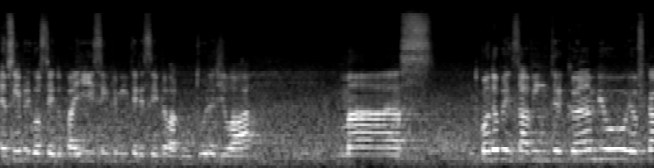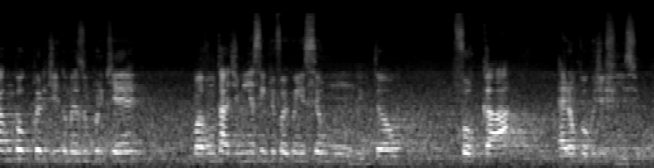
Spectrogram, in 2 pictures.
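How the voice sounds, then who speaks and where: A man's raised, projected voice, high-pitched and fairly even in intonation, at a fairly quick pace with long, frequent pauses and noticeable background noise. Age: 20s. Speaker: exchange student. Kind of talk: personal vlog testimony.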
